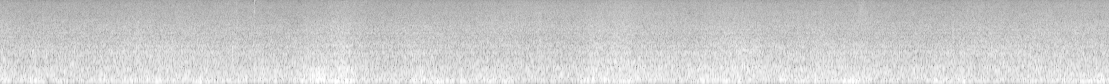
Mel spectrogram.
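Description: Grand Geyser erupting: a steady rushing, splashing noise of its water jet and falling spray, swelling briefly about two and a half seconds in.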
